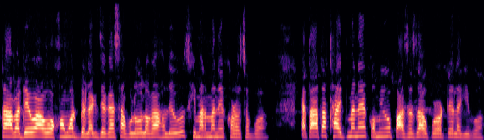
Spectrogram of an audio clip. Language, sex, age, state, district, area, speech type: Assamese, female, 45-60, Assam, Morigaon, rural, spontaneous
